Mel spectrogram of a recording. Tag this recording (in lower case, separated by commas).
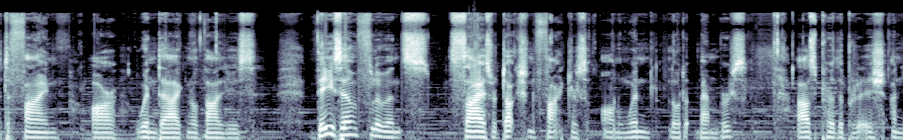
speech, music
